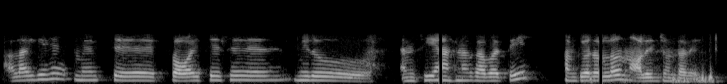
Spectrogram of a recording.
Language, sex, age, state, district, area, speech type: Telugu, male, 60+, Andhra Pradesh, West Godavari, rural, conversation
